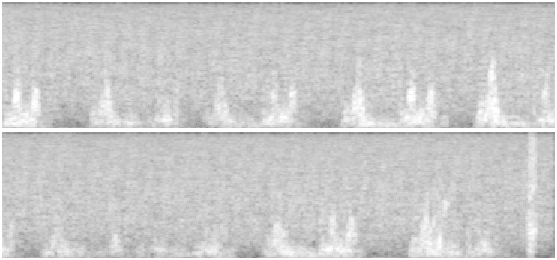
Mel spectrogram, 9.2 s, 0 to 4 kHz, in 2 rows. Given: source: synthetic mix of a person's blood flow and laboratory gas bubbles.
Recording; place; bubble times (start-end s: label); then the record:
Doppler ultrasound of blood flow; precordium
8.21-8.36 s: bubbles
9.00-9.11 s: bubbles
From the record:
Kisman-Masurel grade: 113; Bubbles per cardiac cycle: 1 to 2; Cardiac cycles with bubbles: 1 to 10%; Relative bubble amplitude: loud (0.450 to 0.775); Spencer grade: 1 (occasional bubble signal discernible with the cardiac motion signal, with majority of cardiac periods free of bubbles); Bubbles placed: only in the low amplitude regions of the cardiac cycle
